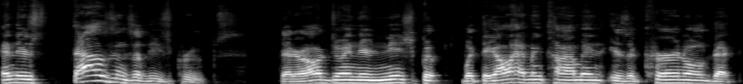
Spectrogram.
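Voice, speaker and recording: A man's voice: mid-range voice, unhurried, darkish tone. A man who is a podcast guest, explaining ideas to a friend in a patient, enthusiastic way and drifting into tangents.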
